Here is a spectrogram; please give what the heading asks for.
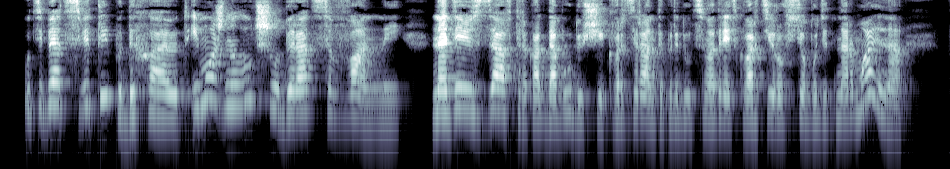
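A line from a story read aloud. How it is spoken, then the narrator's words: Through gritted teeth. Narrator (Russian): Процедила сквозь зубы свекровь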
